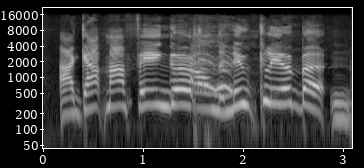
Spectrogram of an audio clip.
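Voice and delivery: put-on Texas-style Southern accent. Joking about a teen nuclear dictator, speaker tries the line in a texan accent. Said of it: "in a Texan accent".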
